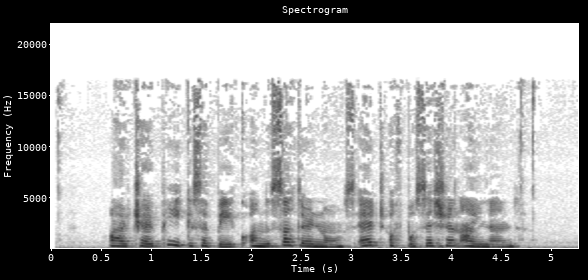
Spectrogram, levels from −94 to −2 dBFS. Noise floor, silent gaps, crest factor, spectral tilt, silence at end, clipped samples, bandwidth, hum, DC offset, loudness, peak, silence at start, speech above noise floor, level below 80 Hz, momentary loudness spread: -52 dBFS; none; 16 dB; -3.5 dB/octave; 0.15 s; under 0.1%; 17 kHz; none; under 0.1%; -23 LUFS; -8 dBFS; 0.6 s; 29 dB; -50 dBFS; 8 LU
